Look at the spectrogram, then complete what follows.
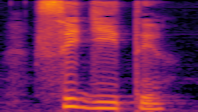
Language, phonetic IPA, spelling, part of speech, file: Ukrainian, [seˈdʲite], сидіти, verb, Uk-сидіти.ogg
- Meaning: 1. to sit 2. to be somewhere, to spend time somewhere: to have fun somewhere, to be a guest of someone 3. to be somewhere, to spend time somewhere: to live, to stay somewhere or with someone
